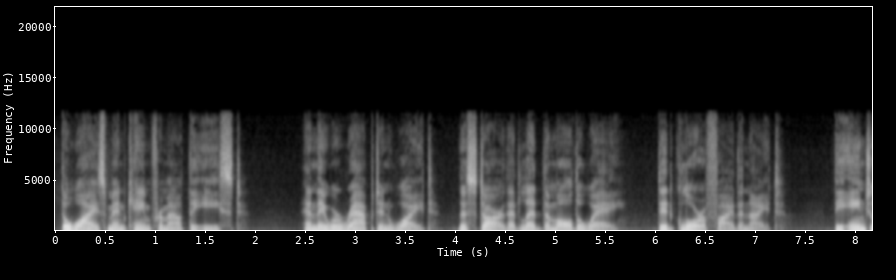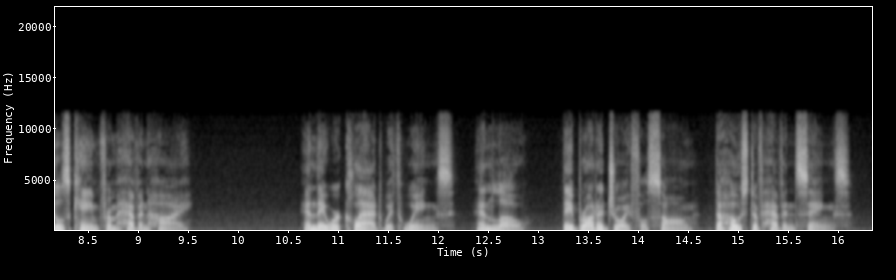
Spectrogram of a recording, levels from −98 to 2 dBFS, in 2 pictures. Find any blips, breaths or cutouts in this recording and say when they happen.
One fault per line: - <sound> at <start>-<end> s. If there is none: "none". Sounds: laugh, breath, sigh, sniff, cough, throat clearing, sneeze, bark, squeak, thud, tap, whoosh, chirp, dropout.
none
